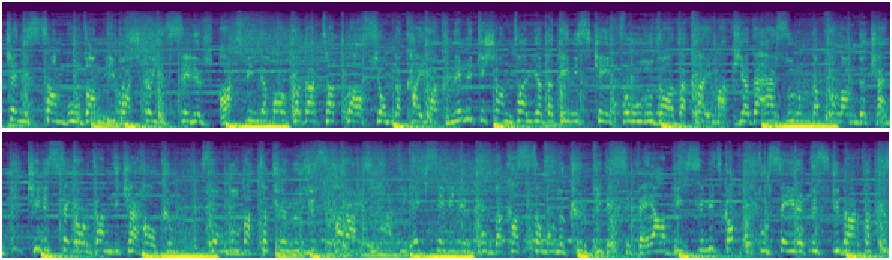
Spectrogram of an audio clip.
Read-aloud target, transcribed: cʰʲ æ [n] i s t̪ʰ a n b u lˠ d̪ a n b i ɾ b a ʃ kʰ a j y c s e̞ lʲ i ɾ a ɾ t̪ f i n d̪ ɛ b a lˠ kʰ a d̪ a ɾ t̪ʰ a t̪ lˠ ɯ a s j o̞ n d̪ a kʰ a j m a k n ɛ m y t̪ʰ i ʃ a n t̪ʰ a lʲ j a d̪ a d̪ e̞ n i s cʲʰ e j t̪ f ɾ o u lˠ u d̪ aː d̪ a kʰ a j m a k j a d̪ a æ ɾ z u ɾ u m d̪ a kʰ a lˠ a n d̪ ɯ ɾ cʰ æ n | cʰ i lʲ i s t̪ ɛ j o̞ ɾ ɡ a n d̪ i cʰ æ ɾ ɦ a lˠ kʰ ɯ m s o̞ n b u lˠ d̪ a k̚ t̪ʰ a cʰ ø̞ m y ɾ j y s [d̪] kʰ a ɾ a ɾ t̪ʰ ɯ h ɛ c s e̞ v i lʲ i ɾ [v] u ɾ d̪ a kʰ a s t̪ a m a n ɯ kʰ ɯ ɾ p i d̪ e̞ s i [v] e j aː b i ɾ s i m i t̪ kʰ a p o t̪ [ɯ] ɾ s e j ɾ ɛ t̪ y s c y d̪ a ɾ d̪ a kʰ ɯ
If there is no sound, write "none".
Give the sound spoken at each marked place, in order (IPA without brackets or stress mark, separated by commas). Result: n, t̪, b, v, u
